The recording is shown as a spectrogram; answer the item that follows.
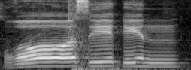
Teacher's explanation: Dan huruf qaf tidak disertai dengan keluarnya angin ya, tidak ada angin.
